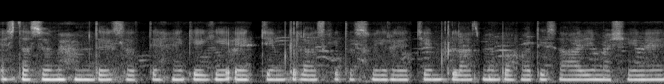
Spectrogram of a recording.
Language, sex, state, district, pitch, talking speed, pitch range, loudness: Hindi, female, Uttar Pradesh, Budaun, 220 Hz, 200 wpm, 220-225 Hz, -16 LUFS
